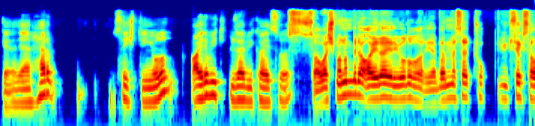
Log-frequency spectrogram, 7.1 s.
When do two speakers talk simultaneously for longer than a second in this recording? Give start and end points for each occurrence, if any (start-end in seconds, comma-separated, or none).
none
